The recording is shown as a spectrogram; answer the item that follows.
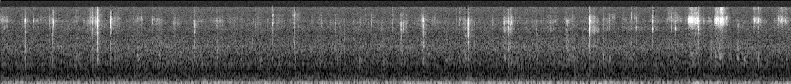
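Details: Domestic guinea pigs, two American males and a long-haired mini Yak and Abyssinian female, munch garden romaine lettuce: rapid dry crackling bites and soft leafy rustle, irregular clicks packed closely throughout.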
